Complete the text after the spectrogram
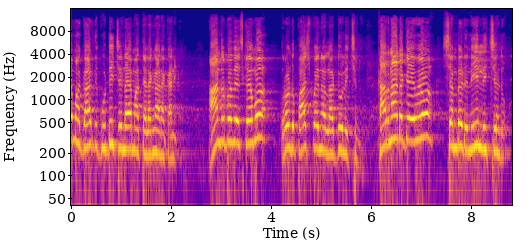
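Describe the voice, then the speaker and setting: A man with a Telangana accent delivers a fiery rally speech in a very high, strained pitch. He is rousing and rhetorical, hammering the crowd with repeated questions. His voice trails a long reverb from a public address system. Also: a bit bright. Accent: Telangana Telugu. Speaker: political speaker at a rally.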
